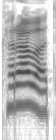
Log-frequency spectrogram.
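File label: "karawat" nominative, Archi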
